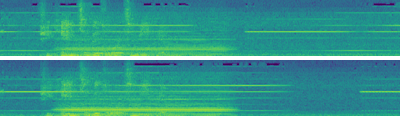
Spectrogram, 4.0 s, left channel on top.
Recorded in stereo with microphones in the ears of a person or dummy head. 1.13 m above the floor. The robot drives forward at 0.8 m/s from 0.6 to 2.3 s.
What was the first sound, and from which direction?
A woman speaking, 40° left (ahead or behind).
